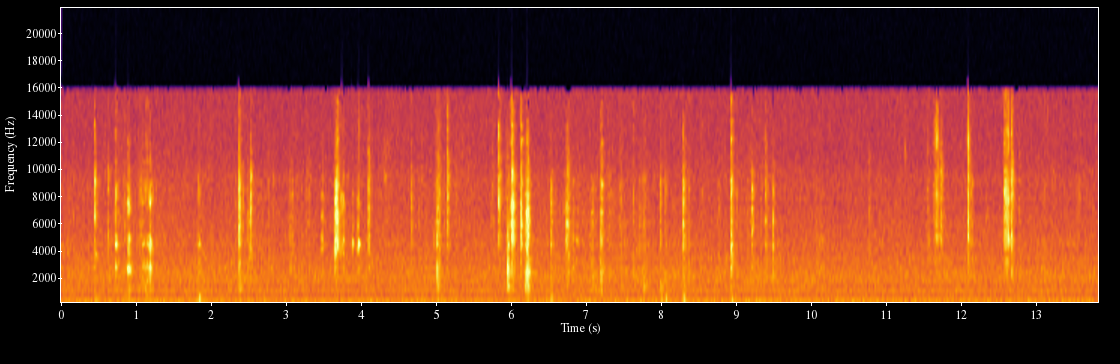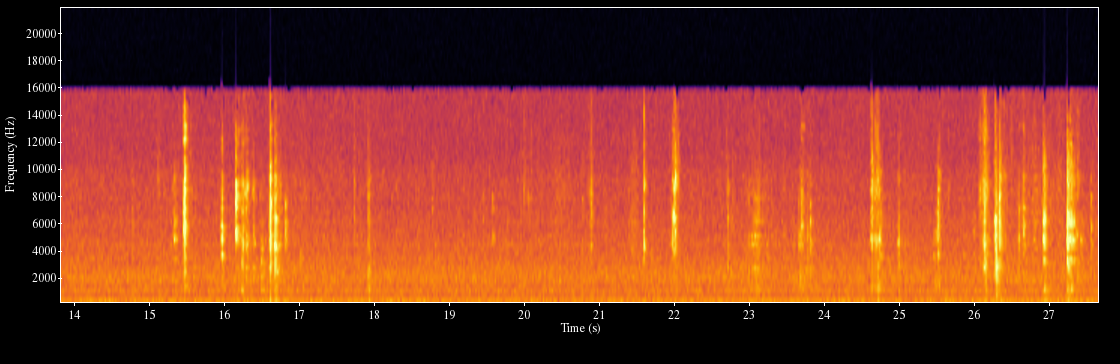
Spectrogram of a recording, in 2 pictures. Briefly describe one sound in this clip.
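Several ceiling fans whir and hum steadily.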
